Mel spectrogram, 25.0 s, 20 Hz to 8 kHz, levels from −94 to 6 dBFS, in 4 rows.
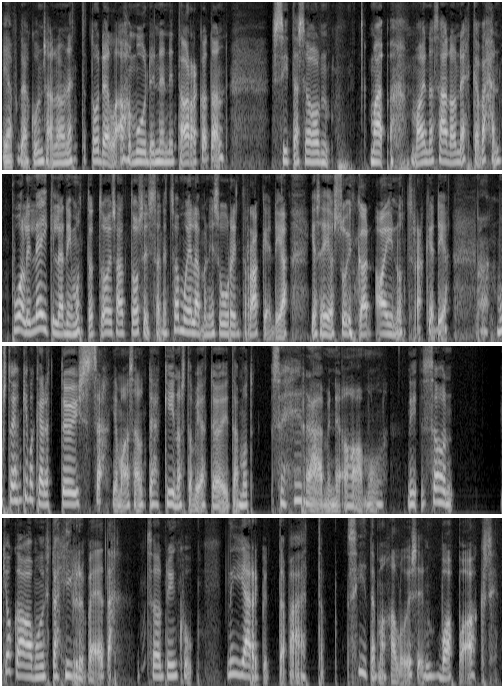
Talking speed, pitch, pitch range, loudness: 170 wpm, 195 Hz, 180-215 Hz, -23 LUFS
